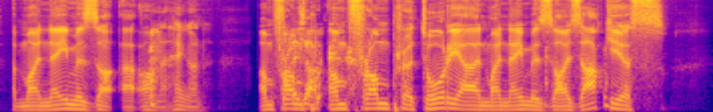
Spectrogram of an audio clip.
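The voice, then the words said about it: Put-on South African accent. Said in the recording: “how bad my consistent jokes and accent are ... you actually get pretty close. I wouldn't quite call it Leonardo DiCaprio on Blood Diamond ... I've got to Dutch out my name a bit”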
